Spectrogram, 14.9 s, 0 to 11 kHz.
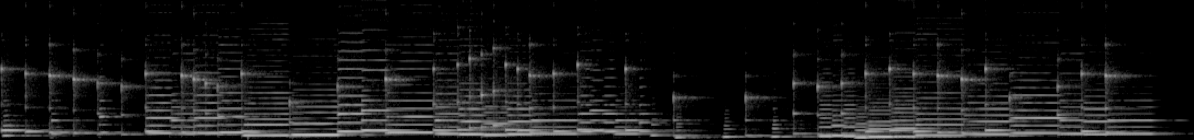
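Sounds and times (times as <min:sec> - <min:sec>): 
free counterpoint music: 0:02.2 - 0:14.3.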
